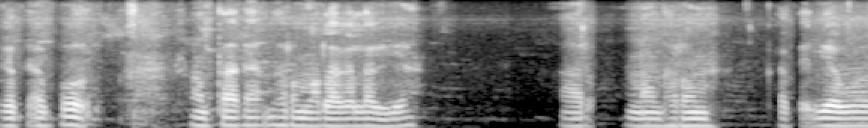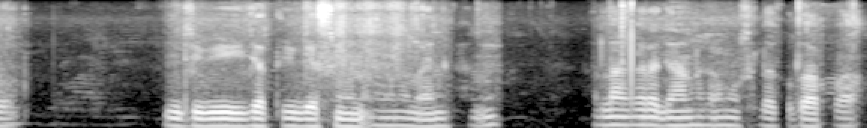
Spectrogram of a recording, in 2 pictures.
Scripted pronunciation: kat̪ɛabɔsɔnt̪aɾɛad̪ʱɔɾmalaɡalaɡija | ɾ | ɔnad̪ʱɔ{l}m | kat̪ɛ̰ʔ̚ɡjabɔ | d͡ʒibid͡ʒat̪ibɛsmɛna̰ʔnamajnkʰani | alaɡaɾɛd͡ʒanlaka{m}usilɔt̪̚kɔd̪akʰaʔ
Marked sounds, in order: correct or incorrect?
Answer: incorrect, correct

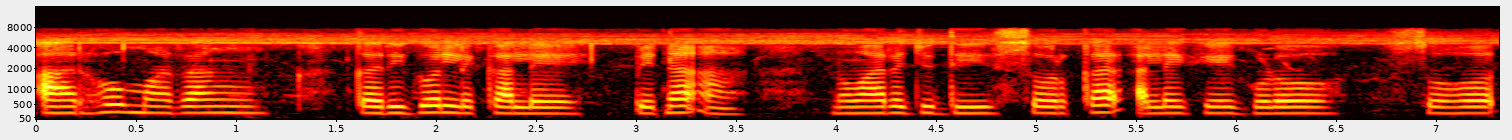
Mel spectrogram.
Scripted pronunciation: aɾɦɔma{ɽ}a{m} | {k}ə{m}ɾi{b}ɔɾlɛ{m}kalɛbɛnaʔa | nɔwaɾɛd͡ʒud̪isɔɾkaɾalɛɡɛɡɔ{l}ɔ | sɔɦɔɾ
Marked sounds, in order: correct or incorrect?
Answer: incorrect, incorrect, correct, incorrect, incorrect, incorrect, incorrect

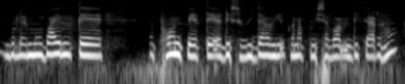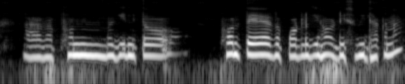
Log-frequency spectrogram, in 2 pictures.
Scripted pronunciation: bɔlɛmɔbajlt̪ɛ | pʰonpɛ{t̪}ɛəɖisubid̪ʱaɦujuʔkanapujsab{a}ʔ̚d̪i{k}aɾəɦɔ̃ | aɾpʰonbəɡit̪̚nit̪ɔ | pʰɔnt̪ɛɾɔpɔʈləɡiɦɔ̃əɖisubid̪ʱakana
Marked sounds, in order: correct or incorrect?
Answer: correct, correct, correct

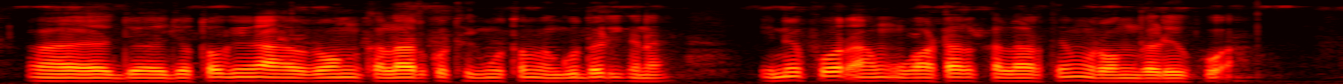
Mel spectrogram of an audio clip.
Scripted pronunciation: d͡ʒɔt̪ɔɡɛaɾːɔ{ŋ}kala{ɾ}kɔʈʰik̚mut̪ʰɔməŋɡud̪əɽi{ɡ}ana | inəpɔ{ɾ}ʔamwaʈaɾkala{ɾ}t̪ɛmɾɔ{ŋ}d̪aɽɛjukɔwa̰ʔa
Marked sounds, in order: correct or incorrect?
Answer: correct, correct, incorrect, correct, correct, correct

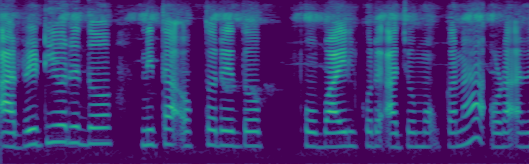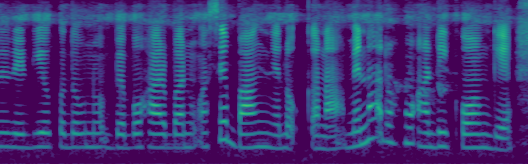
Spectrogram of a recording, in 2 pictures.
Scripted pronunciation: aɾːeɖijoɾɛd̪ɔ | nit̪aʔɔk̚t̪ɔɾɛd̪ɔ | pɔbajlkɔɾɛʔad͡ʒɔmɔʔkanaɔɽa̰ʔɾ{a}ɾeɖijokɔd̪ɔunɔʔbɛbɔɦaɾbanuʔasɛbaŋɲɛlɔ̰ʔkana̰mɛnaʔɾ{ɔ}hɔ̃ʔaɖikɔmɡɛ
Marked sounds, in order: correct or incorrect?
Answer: incorrect, correct

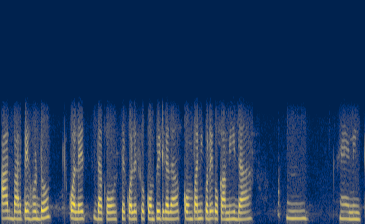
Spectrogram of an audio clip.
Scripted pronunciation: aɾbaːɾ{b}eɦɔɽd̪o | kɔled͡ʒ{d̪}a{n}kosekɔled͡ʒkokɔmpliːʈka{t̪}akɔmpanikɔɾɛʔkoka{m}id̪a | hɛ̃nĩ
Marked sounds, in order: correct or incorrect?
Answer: incorrect, correct, incorrect, incorrect, correct

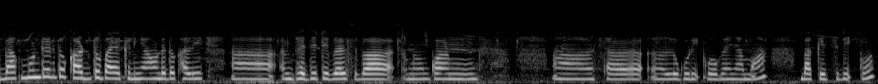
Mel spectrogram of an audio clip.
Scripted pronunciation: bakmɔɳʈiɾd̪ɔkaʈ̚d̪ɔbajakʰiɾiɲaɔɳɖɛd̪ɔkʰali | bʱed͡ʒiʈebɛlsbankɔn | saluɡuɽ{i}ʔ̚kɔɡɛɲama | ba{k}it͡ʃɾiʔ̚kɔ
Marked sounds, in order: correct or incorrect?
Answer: correct, correct

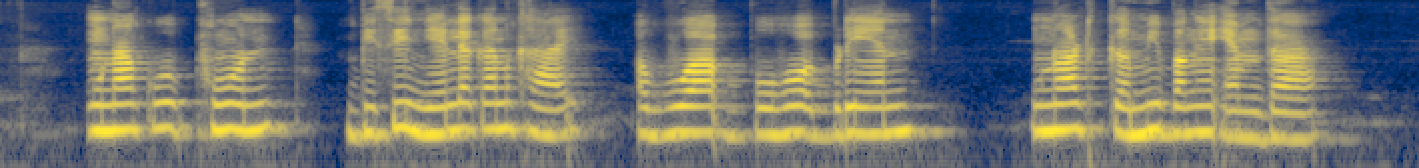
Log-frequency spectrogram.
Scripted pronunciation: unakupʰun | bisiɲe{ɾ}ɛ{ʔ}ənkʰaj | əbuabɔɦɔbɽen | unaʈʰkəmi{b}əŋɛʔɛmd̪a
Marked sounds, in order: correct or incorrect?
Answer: incorrect, incorrect, correct

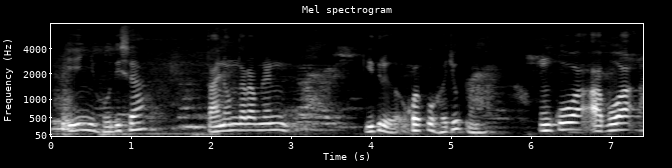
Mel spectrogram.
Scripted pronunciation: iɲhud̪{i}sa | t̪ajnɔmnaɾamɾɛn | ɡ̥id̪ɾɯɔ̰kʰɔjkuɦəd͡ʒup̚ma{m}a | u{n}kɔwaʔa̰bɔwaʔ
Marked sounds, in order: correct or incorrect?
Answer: correct, incorrect, incorrect

